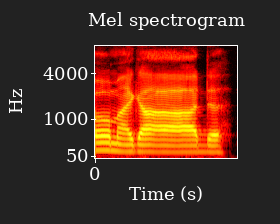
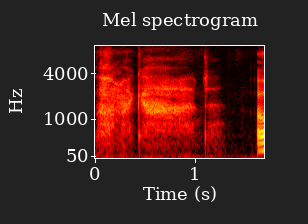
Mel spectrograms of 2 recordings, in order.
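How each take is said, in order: First: Low, slow voiced groan; exasperated drawl. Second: Slow, breath-only whisper of disbelief; exasperated whisper. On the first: Reactor worn out by the argument, weary drawn-out groan. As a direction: draw it out wearily. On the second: Reactor worn out by the argument, exasperated whisper. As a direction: whisper it, drawn out and drained. Despairing aside after the rant. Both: Real, not acted.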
